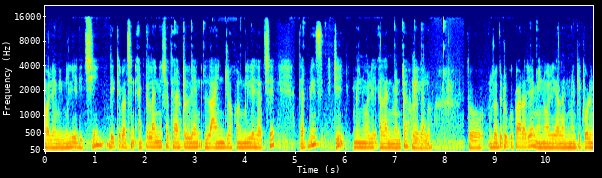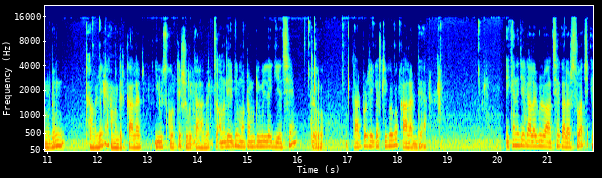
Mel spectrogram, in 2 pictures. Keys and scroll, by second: 7.2 Left, 11.9 Right.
